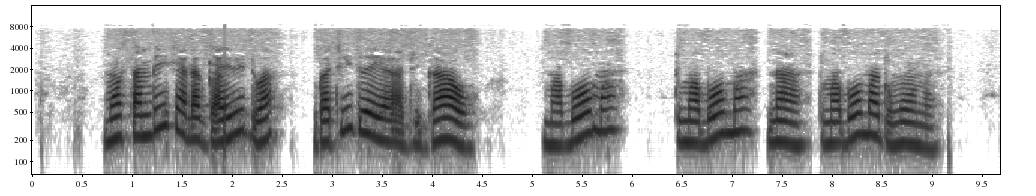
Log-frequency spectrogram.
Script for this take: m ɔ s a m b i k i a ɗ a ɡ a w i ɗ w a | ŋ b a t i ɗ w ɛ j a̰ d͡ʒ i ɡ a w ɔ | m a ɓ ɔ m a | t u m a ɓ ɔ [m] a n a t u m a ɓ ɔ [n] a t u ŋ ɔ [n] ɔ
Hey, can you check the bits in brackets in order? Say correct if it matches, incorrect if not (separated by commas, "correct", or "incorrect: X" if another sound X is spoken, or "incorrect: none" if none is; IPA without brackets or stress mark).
correct, incorrect: m, correct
